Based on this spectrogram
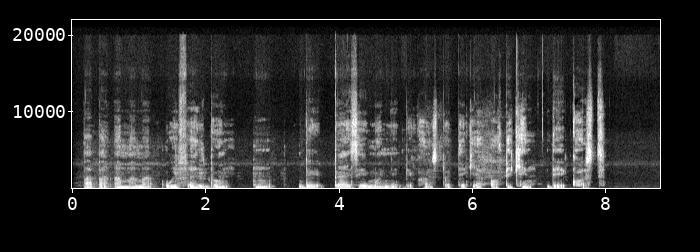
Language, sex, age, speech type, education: Nigerian Pidgin, male, 30-45, spontaneous, secondary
